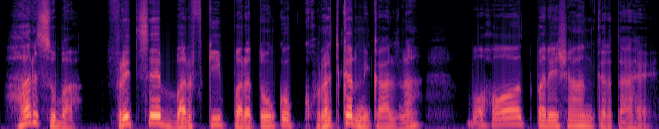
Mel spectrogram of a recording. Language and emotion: Hindi, sad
